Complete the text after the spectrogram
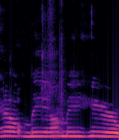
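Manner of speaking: play-acted high-pitched woman's scream. Retelling a tv episode where a trapped girl calls out: imitating someone screaming for help. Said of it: "she was screaming".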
